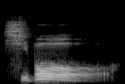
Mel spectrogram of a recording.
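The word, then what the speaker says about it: 脂肪: 그래서 발음은 시보, 시보 하죠.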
